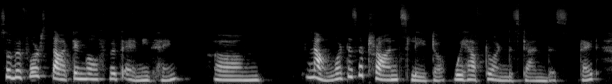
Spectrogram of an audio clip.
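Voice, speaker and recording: A woman with a Telugu accent speaks at a moderate pace, her voice somewhat breathy. Her fairly high pitch carries lively intonation. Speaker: coding teacher. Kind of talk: tutorial. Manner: hesitant, with many fillers.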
